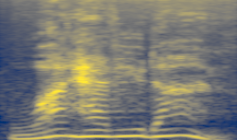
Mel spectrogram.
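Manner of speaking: soft, grave reproach; hushed, sorrowful-style accusation; God questioning Cain. Acted. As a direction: ask it quietly and let it sink in. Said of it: "What does God say to him?".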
